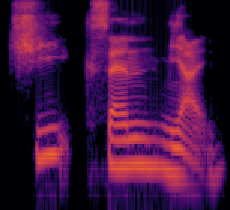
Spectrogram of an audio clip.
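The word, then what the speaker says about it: Csikszentmihalyi: puis dans le fond on prononce son nom de cette façonlà Chen Miai bon donc c'est c'est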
